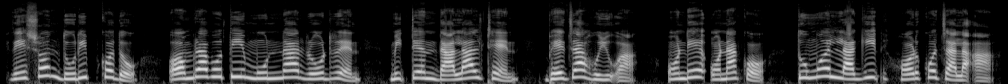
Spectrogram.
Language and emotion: Santali, neutral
